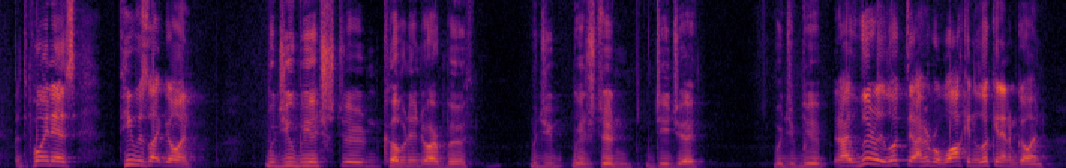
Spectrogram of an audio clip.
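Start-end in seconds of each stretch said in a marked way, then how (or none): 2.7-8.2 play-acted dejected, mopey sales patter, no spark. Imitating a sad point person inviting people into a booth: imitating a sad pitch. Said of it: "This guy looks sad".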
